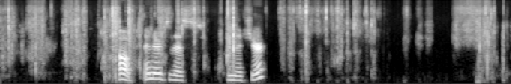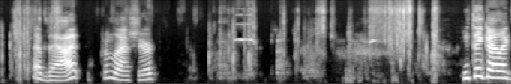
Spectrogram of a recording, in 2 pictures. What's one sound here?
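Plastic sticker sheets rustle and crinkle as they are handled.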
